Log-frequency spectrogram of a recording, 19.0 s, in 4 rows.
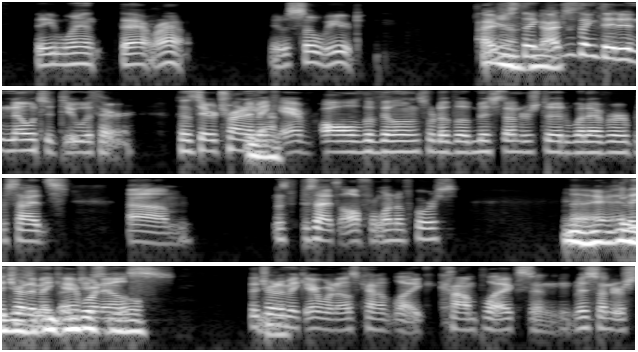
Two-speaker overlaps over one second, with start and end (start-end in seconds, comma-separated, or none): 13.8-15.4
